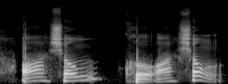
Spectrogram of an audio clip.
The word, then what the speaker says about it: অসংখ্য: অসংখ্য কি হবে, অসংখ্য। সং উচ্চারণ করতে হবে, অসং, তারপরে খ।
